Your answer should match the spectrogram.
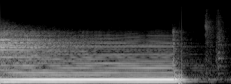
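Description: A single sustained A note on an electric guitar through an amplifier with distortion, held loud and steady for nearly two seconds before being cut off, leaving a brief faint tail.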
